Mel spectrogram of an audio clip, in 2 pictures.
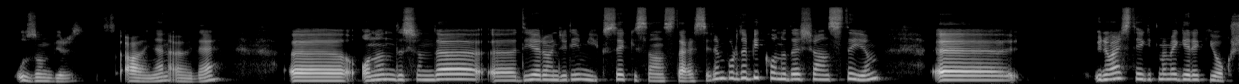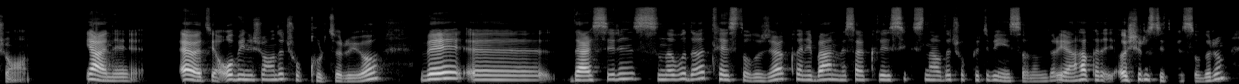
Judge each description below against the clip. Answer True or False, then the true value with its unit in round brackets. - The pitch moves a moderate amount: True (4.3 semitones)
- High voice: True (215 Hz)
